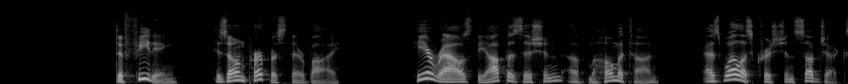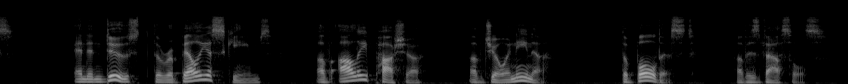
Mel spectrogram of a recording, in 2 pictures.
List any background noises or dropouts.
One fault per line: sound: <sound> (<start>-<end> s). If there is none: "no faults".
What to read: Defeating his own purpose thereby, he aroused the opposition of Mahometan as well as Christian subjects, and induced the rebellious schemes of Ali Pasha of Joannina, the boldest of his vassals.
no faults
